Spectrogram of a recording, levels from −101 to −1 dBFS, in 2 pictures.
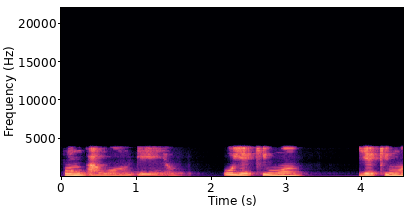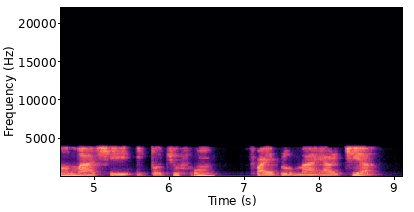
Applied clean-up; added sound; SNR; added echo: neural mask model DeepFilterNet 3.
